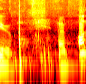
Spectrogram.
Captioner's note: thud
